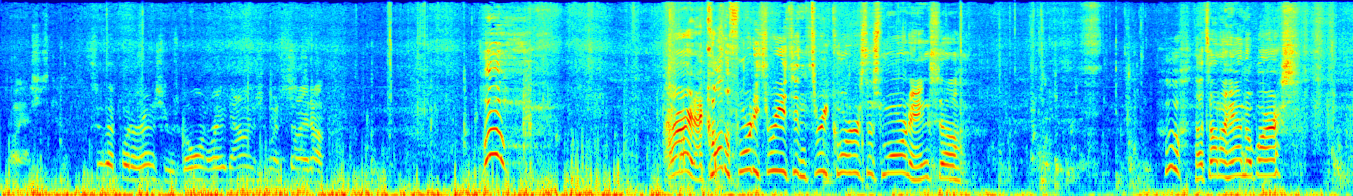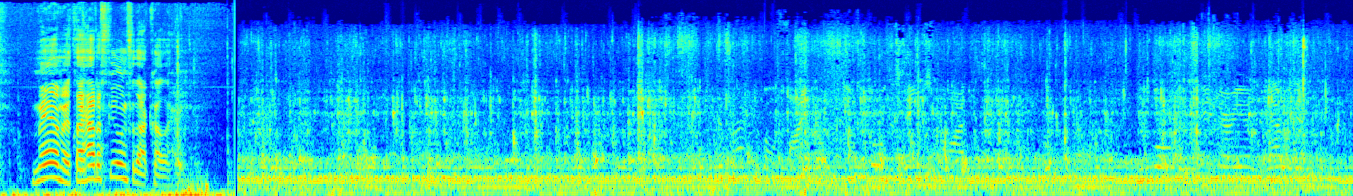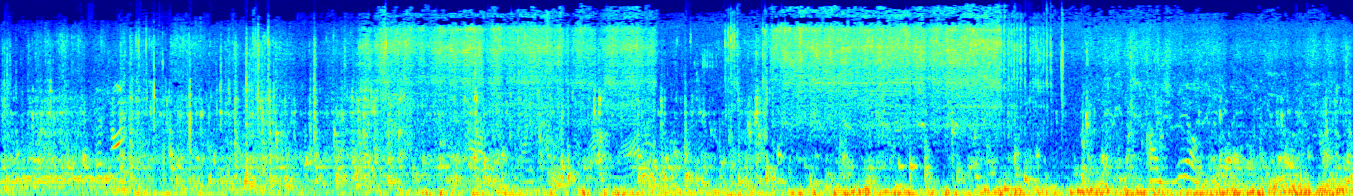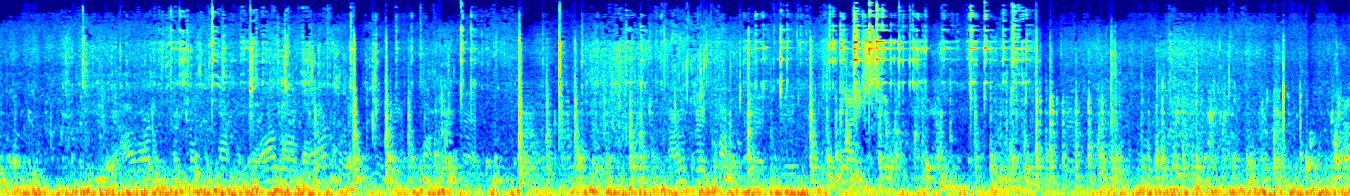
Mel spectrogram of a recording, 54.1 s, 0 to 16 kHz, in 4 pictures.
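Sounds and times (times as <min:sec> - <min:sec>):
outboard motor humming: 0:00.0 - 0:54.0
irregular low rumbling: 0:15.4 - 0:54.0.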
